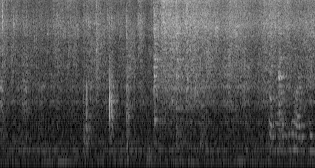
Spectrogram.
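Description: Tomatoes tipped into onions already fried in oil, stirred around a pan with a steady sizzle underneath and a few sharp clatters of the spoon partway through.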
